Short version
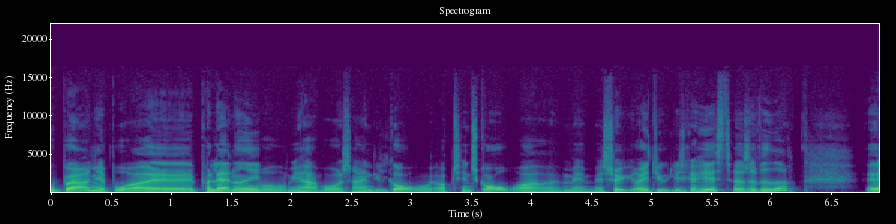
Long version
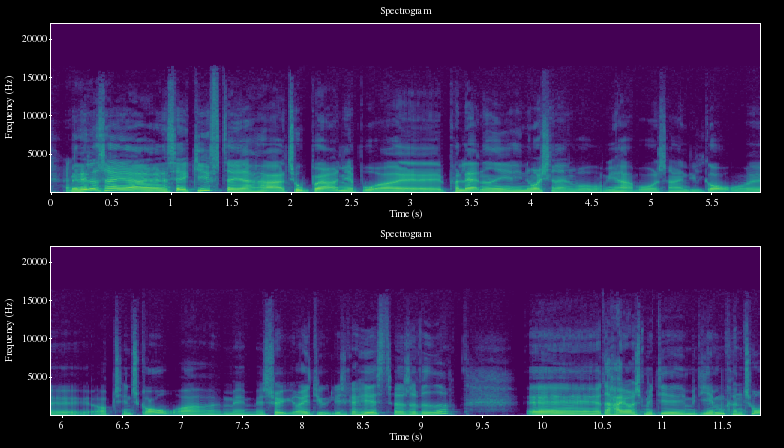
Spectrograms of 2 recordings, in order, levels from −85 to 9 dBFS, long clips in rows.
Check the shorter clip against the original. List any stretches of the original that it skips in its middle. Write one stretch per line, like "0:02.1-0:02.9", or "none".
0:03.8-0:04.3
0:05.8-0:06.2

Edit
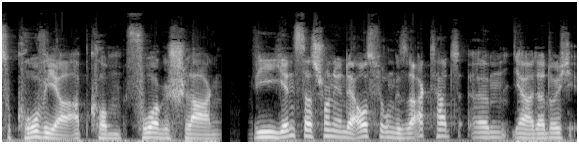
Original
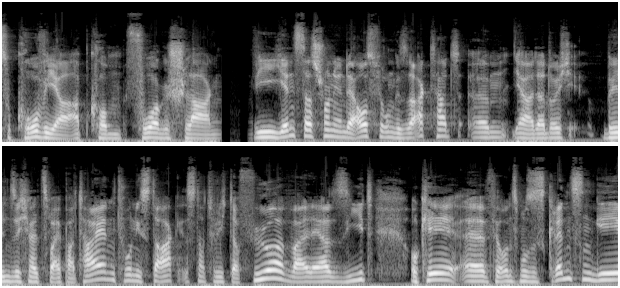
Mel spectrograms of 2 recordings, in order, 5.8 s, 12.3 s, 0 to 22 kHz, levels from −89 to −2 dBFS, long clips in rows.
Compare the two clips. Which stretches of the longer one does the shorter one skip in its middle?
none

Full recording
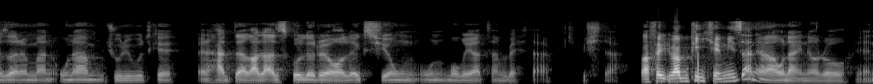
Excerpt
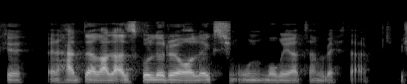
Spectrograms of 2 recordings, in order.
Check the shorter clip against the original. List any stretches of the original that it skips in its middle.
0:03.8-0:04.1

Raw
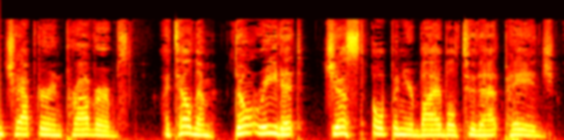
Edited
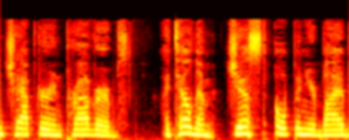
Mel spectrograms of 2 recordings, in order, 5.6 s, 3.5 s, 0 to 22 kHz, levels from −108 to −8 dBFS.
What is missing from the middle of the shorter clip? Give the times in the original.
0:02.2-0:03.2

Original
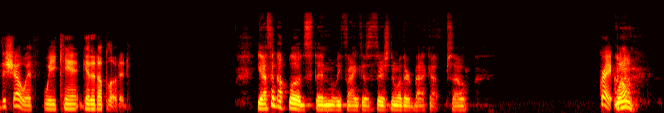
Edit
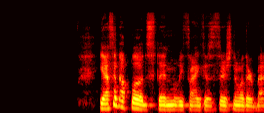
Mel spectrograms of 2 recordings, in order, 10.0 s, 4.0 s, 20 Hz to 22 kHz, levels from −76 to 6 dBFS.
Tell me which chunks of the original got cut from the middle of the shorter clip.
none

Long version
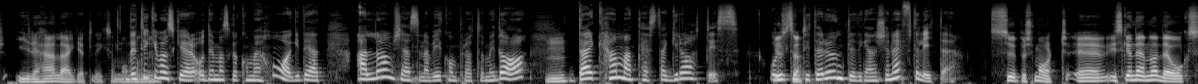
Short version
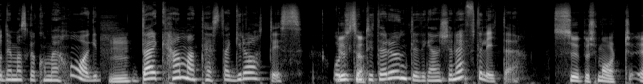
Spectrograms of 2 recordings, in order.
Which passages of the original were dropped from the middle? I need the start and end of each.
0:03.0-0:05.4

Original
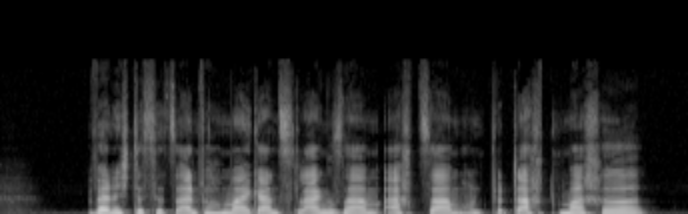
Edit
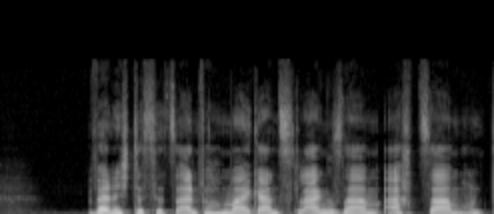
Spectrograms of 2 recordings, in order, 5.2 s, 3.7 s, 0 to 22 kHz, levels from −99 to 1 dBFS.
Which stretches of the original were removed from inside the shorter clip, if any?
none

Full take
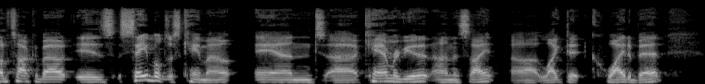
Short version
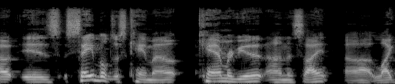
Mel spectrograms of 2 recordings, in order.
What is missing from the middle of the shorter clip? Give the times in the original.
0:02.5-0:03.6

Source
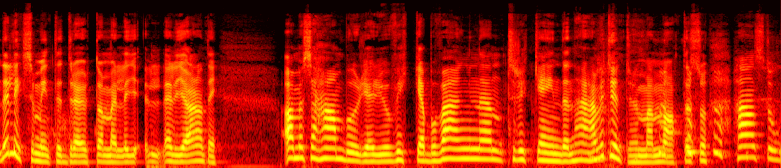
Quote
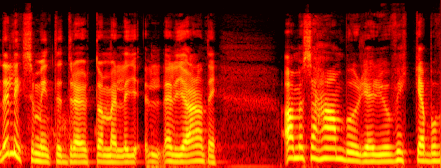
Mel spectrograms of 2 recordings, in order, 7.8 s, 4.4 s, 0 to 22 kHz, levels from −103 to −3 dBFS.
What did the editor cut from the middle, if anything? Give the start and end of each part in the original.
none

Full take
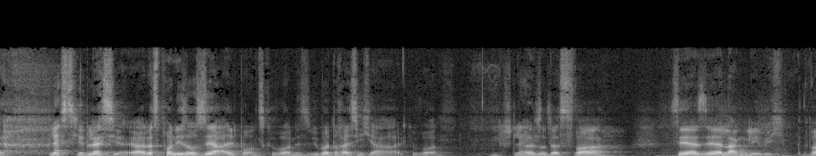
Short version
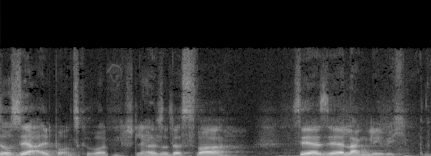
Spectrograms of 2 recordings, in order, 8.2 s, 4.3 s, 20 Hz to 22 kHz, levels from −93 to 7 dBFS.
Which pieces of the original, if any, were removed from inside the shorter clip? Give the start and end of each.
0:02.9-0:04.8

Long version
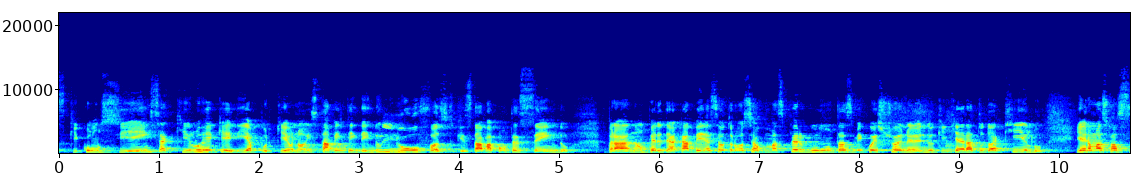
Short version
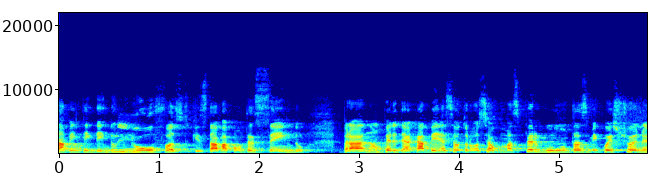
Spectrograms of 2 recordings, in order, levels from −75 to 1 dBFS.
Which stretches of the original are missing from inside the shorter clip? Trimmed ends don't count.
none

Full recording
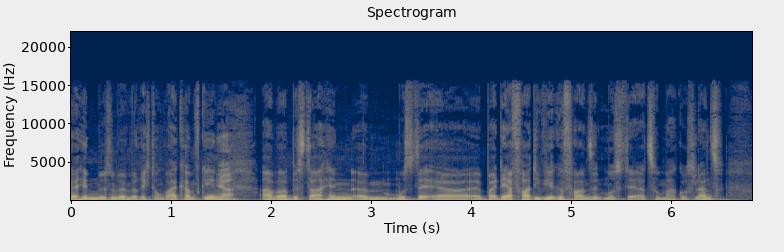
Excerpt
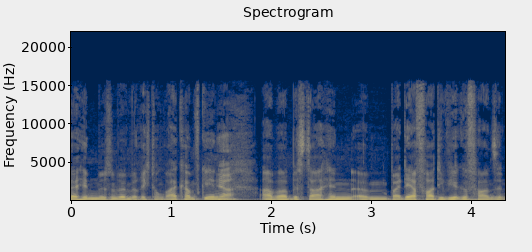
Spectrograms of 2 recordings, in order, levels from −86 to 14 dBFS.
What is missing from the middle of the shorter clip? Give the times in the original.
0:03.1-0:04.1

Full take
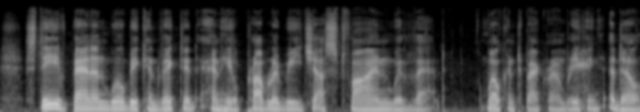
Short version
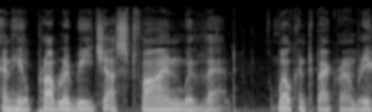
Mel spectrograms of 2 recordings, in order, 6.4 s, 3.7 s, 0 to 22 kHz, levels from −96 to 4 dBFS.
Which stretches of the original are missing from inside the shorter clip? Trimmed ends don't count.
none

